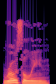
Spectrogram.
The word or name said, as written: rosaline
